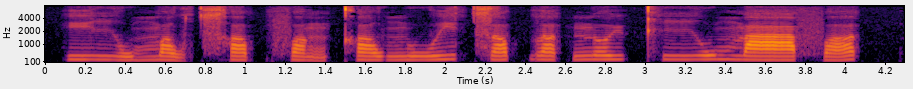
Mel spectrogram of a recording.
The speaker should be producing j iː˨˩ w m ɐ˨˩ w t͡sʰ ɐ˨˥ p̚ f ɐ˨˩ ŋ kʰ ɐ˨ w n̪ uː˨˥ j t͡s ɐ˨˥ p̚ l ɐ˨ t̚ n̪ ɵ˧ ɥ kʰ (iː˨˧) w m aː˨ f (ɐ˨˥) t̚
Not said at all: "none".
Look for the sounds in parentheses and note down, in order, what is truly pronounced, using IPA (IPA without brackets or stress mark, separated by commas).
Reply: iː˨˧, ɐ˨˥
